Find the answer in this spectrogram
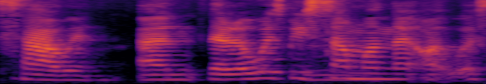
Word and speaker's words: Samhain: For me, it's Samhain, and there'll always be someone that I will say I'm not saying it right, but get over it, because I say it like Samhain.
